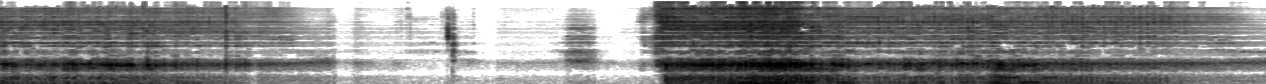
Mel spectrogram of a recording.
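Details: Person lying on the floor of his room, asleep: loud, rough, rattling breathing noise that stops for a couple of seconds, then resumes strongly. Snoring.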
